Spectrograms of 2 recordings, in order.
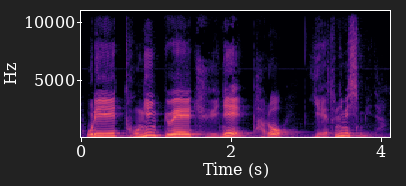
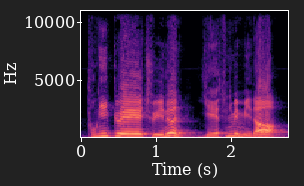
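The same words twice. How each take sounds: First: Said in the usual way. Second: Loud, firm proclamation; confession of faith. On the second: Real, not acted. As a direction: declare it strongly for all to repeat. (힘차게 선포하는 신앙 고백) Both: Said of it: "다시 한번 고백하겠습니다".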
